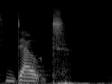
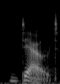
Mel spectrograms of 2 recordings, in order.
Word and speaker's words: doubt: is doped don't say don't pronounce the B it's doubt doubt I doubt it in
